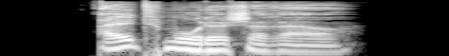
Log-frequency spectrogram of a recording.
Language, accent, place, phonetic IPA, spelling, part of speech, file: German, Germany, Berlin, [ˈaltˌmoːdɪʃəʁɐ], altmodischerer, adjective, De-altmodischerer.ogg
- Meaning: inflection of altmodisch: 1. strong/mixed nominative masculine singular comparative degree 2. strong genitive/dative feminine singular comparative degree 3. strong genitive plural comparative degree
